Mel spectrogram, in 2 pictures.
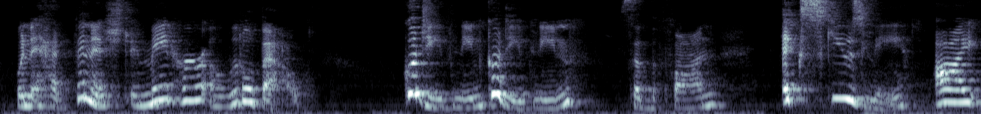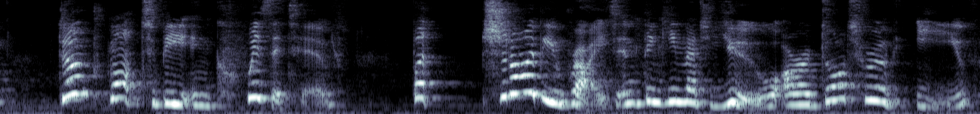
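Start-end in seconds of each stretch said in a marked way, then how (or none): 3.0-4.3 a fussy, polite faun greeting; lightly voiced faun, eager. Faun voice in read-aloud. 5.8-14.7 Mr Tumnus voiced a little higher and louder; a fussy, polite faun greeting; lightly voiced faun, eager. Faun voice in read-aloud.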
